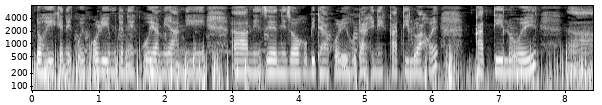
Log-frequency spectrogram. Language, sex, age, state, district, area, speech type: Assamese, female, 30-45, Assam, Sivasagar, rural, spontaneous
